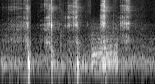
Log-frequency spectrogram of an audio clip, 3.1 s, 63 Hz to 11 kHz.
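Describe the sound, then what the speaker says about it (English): Scissors trimming the seam corners of sewn fabric for a Simplicity 3168 jacket and cape, heard as five or six short close rasping snips spaced about half a second apart, with no talking. "let's go ahead and trim our corners."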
